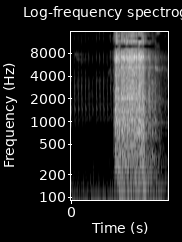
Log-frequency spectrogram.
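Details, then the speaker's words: Case 1816C skid steer after adding oil: harsh half-second metallic grind as the starter engages, no start; starter pinion teeth not lining up with flywheel because the newly fitted starter was not adjusted right. "the teeth aren't exactly lining up so it's not sounding too hot um I guess I didn't have it adjusted right when I put the starter on"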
